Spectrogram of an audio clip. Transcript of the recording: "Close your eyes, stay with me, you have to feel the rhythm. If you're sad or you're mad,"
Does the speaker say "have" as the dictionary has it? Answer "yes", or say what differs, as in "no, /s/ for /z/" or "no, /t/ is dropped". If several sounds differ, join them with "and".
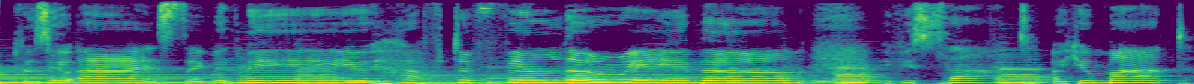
no, /f/ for /v/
